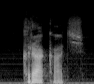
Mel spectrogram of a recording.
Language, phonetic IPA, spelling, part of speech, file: Polish, [ˈkrakat͡ɕ], krakać, verb, Pl-krakać.ogg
